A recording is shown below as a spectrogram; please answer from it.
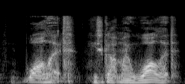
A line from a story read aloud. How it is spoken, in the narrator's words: managed to gasp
